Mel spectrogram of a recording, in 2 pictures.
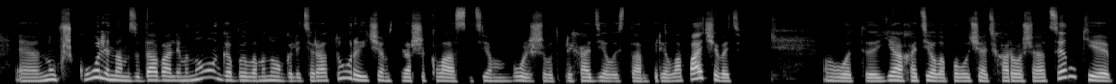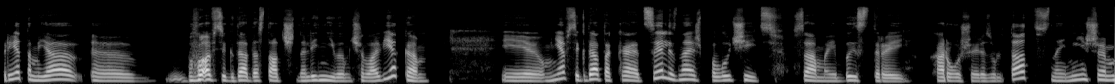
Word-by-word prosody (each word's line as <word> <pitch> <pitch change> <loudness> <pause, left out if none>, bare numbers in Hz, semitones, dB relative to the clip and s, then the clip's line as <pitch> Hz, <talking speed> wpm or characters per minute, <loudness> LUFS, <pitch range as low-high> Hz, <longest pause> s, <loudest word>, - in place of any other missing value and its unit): э, 165 0 -4
ну, 220 +5 0
в - - -5
школе 265 +1 0
нам 195 -3 0
задавали 185 +1 0
много, 230 - -3
было 180 -1 -3
много 180 -1 -4
литературы, 180 - -2
и - - -5
чем 180 -1 -3
старше 165 +1 -3
классы, 160 -3 -1
тем 160 -1 -7
больше, 165 -1 -4
вот, 150 -1 -8
приходилось 160 -1 -4
там 150 -2 -4
перелопачивать. 170 - 0 0.8
Вот. 165 -4 -2
Я 160 +4 +2
хотела 170 -2 0
получать 165 0 -3
хорошие 165 -1 -1
оценки, 205 - 0
при 225 +6 +1
этом 225 -8 +1
я, 215 +3 +6 0.2
э, 165 -3 -1 0.3
была 225 -1 +6
всегда 190 -2 +3
достаточно 175 -1 +1
ленивым 180 -4 +1
человеком, 170 - +1 0.7
и 170 -3 0
у - - -5
меня 220 - +1
всегда 235 0 +5
такая 195 -3 +2
цель, 290 - +3
знаешь, 225 -3 +2
получить 185 -1 -2
самый 165 -5 +1
быстрый, 155 -4 -1 0.2
хороший 165 -2 -1
результат 155 - 0
с 225 0 -8
наименьшим 200 +4 -1
175 Hz, 130 wpm, -22 LUFS, 165-205 Hz, 0.8 s, я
